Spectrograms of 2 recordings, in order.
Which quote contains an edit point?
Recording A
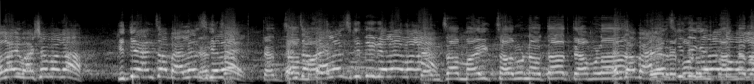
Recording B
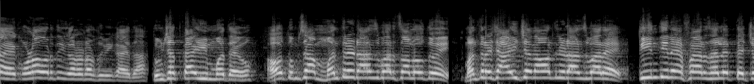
B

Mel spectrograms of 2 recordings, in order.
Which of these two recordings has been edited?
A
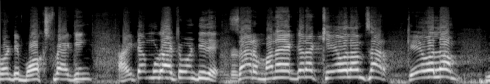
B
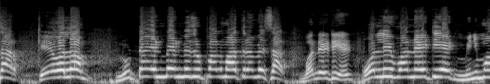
A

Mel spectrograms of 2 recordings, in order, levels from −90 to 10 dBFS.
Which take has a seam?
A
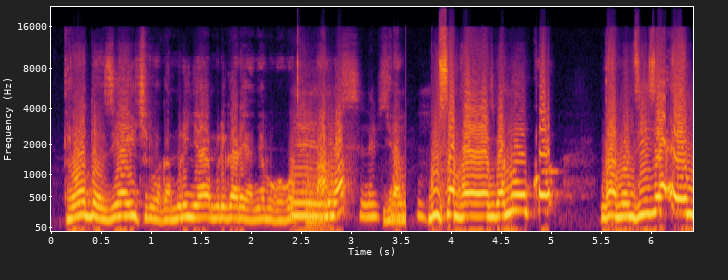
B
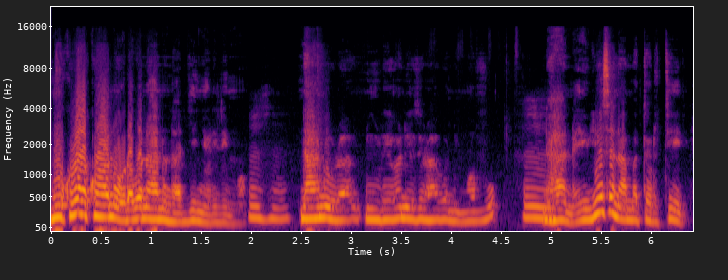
A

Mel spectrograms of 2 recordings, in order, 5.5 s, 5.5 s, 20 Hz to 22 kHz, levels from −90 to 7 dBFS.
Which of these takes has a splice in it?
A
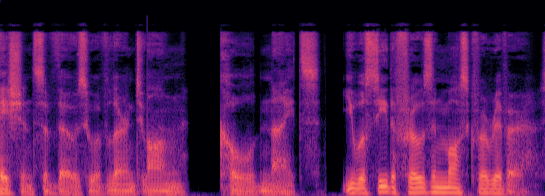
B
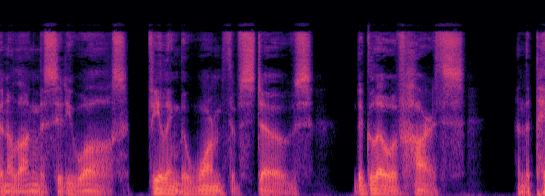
A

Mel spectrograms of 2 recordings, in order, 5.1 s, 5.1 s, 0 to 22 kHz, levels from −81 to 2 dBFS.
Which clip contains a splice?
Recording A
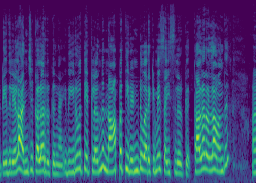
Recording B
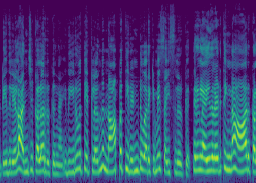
B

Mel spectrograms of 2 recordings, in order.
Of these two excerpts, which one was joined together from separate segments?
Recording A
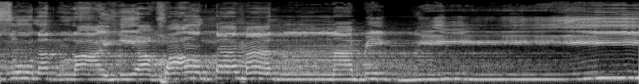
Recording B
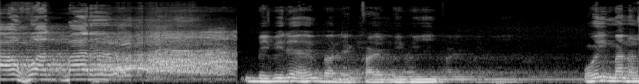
B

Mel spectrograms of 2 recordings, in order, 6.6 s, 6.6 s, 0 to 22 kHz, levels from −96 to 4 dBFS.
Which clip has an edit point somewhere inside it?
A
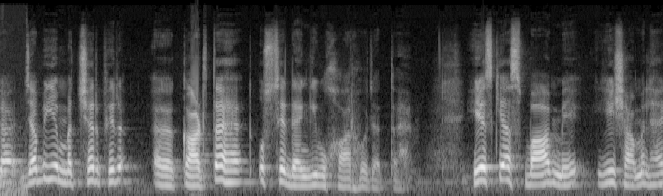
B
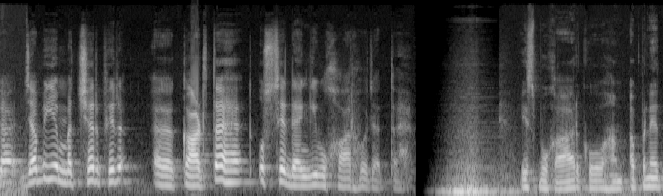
B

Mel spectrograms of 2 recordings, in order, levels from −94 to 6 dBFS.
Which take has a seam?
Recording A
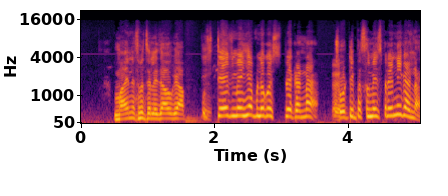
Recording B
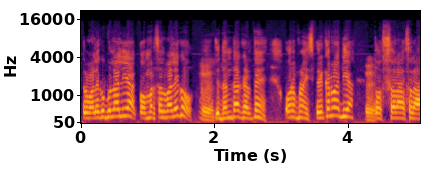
A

